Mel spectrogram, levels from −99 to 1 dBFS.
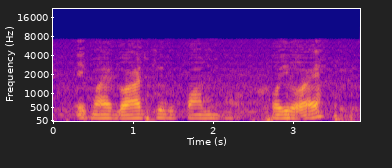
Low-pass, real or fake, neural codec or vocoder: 7.2 kHz; fake; codec, 16 kHz, 16 kbps, FunCodec, trained on Chinese and English, 50 frames a second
